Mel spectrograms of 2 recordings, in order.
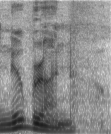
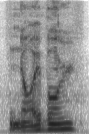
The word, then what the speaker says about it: Neubrunn: welcome back to Noob run or as I heard it pronounced and I hope it's correct uh Neu born um I'll just ended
